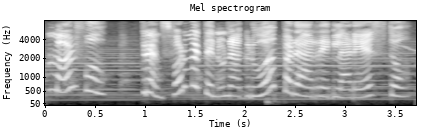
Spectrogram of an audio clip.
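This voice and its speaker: A little girl from a children's cartoon, eager and helpful. The voice is very high and swings up and down in a lively way. Music plays behind the cheerful delivery. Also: unhurried, full character voice. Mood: commanding. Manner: cheerful, exclamatory.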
